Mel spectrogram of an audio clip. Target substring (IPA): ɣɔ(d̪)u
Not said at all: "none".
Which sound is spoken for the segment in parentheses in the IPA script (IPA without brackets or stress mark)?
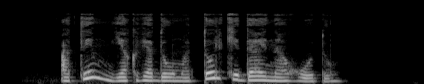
d̪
